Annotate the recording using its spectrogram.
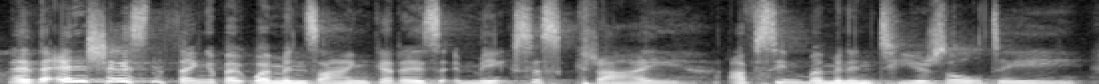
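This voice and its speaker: This festival speaker, a middle-aged Scottish woman, addresses a live crowd with blunt, wry passion in a large hall full of long reverb. Her voice is on the high side and a little mellow, at a normal speed.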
